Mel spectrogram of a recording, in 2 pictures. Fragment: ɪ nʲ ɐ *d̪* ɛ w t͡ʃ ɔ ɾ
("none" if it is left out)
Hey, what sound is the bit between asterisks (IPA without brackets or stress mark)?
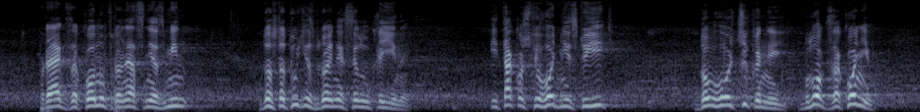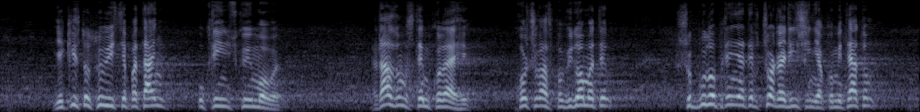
t̪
